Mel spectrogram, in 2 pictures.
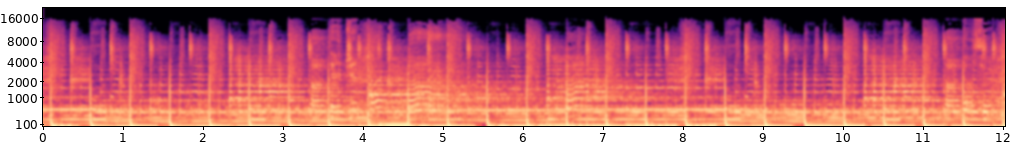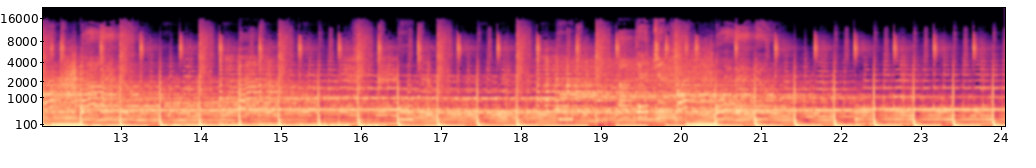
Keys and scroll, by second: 1.0 Return, 3.1 space, 10.3 space, 19.9 ctrl+BackSpace, 21.3 ctrl+d, 21.8 space.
